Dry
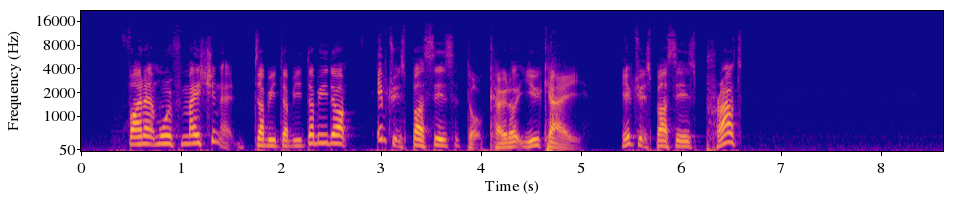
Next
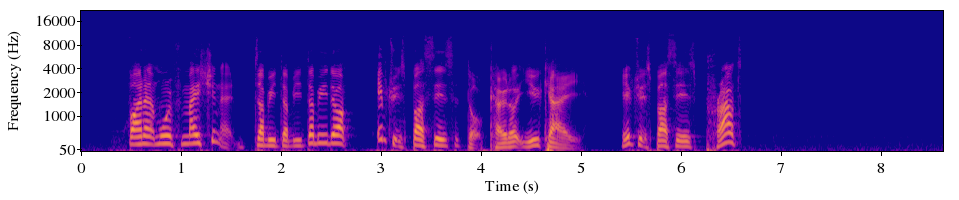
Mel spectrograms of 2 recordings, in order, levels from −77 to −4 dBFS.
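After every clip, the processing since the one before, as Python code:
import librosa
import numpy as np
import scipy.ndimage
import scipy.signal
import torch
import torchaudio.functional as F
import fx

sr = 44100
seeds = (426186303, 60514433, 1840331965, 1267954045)

y = fx.high_shelf(x, sr, hz=5100.0, db=-10.0)
y = F.gain(torch.from_numpy(y), -6.5).numpy()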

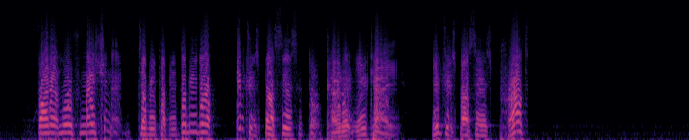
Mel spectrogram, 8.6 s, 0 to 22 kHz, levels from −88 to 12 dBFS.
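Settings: y = fx.lower_of_two(x, sr, delay_ms=5.0)
y = F.gain(torch.from_numpy(y), -5.5).numpy()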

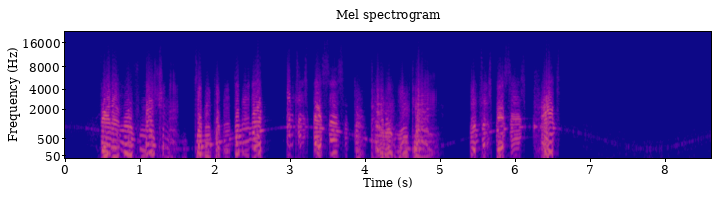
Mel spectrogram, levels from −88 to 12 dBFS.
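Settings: y = fx.ring_lfo(x, sr, carrier_hz=590.0, swing_pct=65, hz=0.32)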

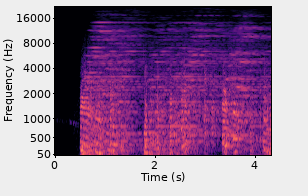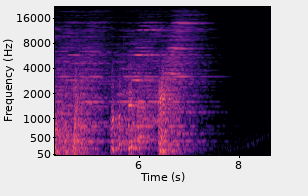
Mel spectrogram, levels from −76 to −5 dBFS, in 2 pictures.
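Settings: y = fx.rev_shimmer(x, sr, seeds[0], rt60_s=1.2, semitones=12, shimmer_db=-2, drr_db=3.0)
y = F.gain(torch.from_numpy(y), 7.0).numpy()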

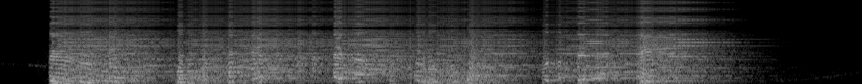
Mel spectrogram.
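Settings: y = np.repeat(x[::8], 8)[:len(x)]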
